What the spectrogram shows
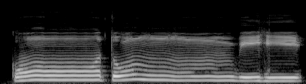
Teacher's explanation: after the meme sakin there is ba, we make ikhfa shafawi, the hiding sound of meme,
